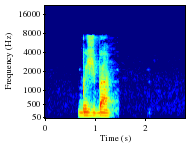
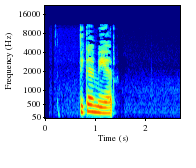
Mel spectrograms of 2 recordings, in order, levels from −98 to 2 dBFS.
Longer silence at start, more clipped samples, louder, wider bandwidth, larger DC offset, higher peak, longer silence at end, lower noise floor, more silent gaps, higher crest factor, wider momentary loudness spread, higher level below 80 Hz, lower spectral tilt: about the same, 0.65 s vs 0.7 s; neither; about the same, -21 LUFS vs -19 LUFS; second, 7.8 kHz vs 11.5 kHz; neither; about the same, -2 dBFS vs -4 dBFS; about the same, 1.45 s vs 1.4 s; first, -85 dBFS vs -70 dBFS; neither; about the same, 24 dB vs 20 dB; about the same, 12 LU vs 10 LU; first, -58 dBFS vs -72 dBFS; about the same, -5.5 dB/octave vs -5.5 dB/octave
